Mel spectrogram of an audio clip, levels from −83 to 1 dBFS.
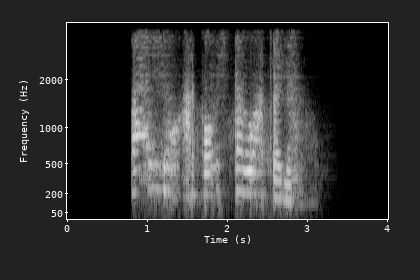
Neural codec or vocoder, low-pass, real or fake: codec, 44.1 kHz, 0.9 kbps, DAC; 3.6 kHz; fake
